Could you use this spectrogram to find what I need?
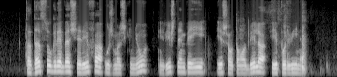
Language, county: Lithuanian, Utena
